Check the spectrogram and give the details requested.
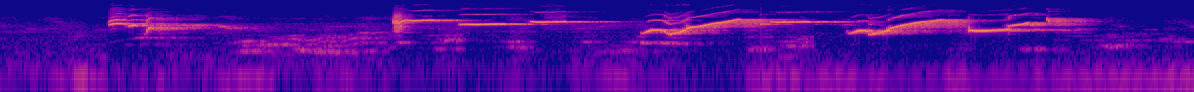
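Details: Provoking song of a white-rumped shama: short opening notes, then a sharp high note leading into bright whistles and repeated upslurred rising phrases, delivered loud and clear.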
